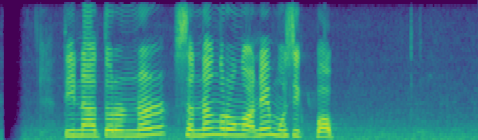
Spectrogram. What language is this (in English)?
Javanese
